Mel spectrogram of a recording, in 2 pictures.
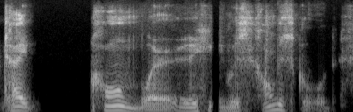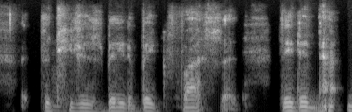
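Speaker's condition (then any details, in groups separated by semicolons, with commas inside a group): Cerebral palsy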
